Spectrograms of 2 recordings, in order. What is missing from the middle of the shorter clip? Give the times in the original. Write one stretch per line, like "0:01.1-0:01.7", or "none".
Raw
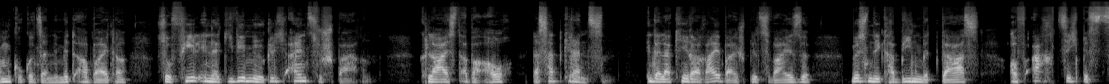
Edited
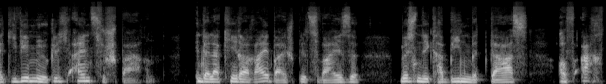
0:04.0-0:06.3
